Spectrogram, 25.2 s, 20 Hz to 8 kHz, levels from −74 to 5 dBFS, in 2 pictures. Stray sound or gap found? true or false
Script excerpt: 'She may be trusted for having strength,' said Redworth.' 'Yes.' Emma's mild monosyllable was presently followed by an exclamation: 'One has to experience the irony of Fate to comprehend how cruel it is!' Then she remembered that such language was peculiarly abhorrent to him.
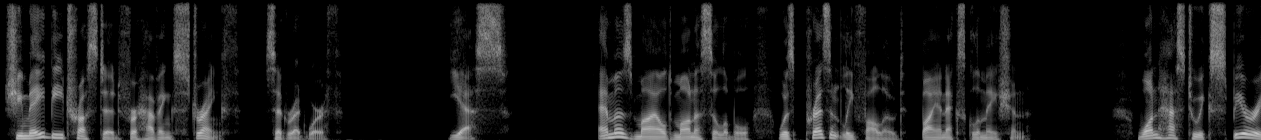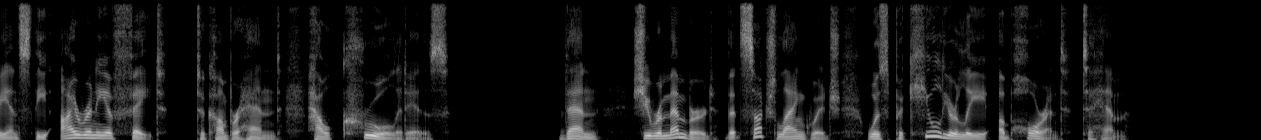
false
